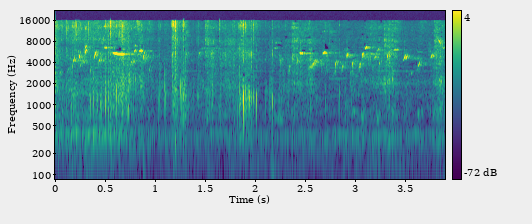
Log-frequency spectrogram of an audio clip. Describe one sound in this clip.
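Footsteps crunch on gravel nearby.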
